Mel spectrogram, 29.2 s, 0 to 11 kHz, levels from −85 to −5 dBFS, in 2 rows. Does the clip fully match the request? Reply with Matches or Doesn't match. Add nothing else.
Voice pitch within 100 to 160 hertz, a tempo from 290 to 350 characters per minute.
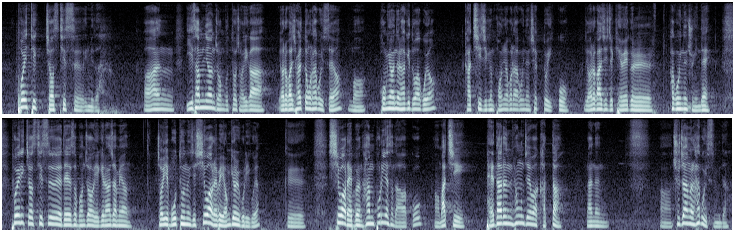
Matches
